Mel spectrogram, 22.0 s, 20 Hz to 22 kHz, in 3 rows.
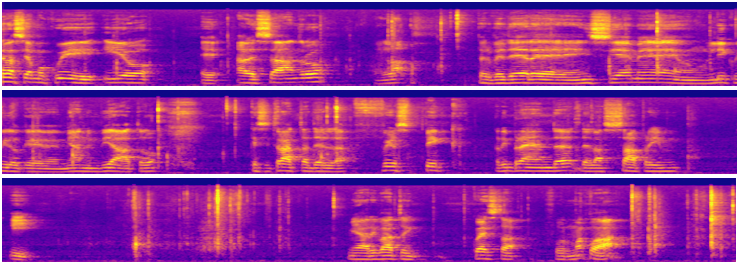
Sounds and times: Speech: 0.0 - 4.2, 4.8 - 9.0, 9.8 - 14.2, 14.8 - 15.1, 18.2 - 21.0.

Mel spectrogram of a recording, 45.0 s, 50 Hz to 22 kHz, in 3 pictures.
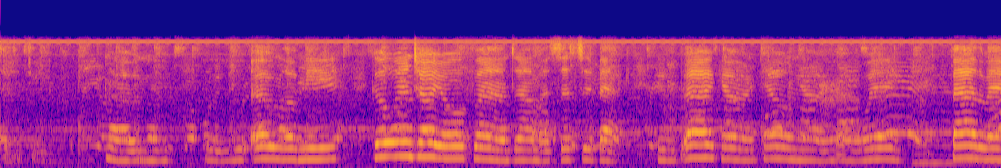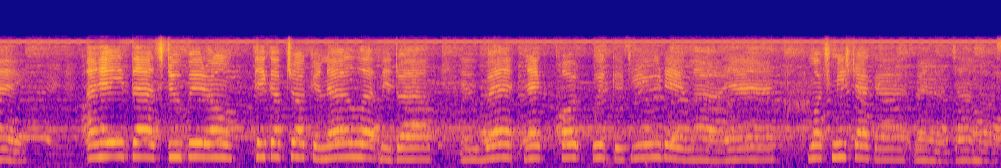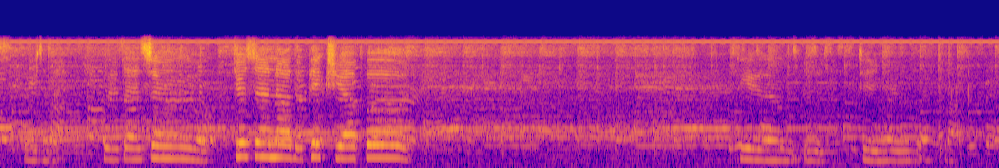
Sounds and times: Child singing: 0.0 - 36.4, 41.0 - 45.0
Music: 0.0 - 45.0.

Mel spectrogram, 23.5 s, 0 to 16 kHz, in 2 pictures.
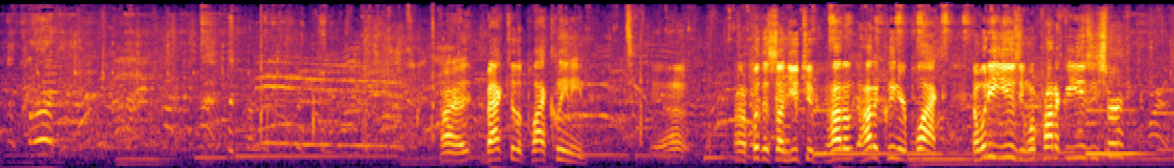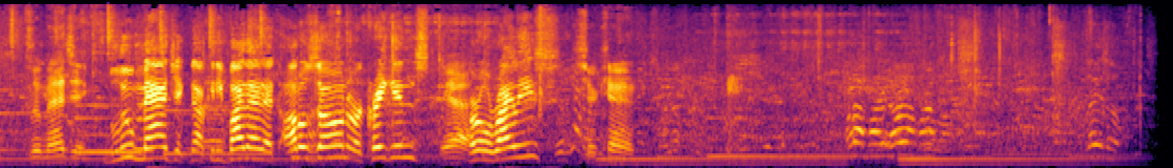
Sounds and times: Music: 0.0 - 23.3.

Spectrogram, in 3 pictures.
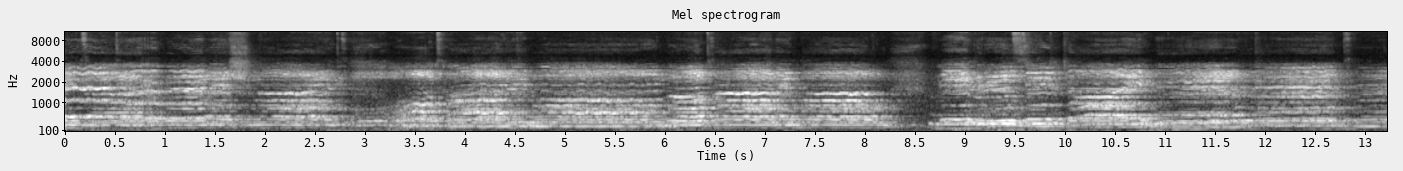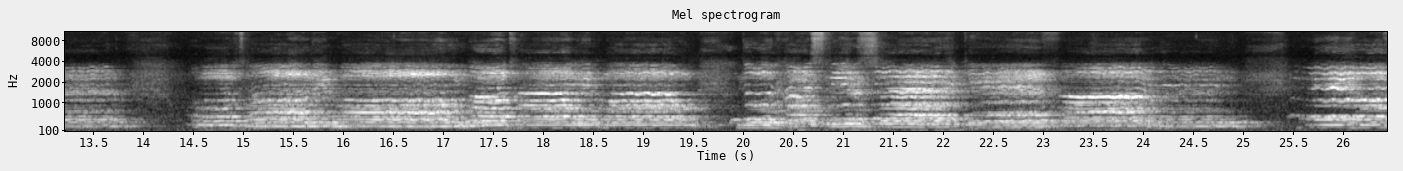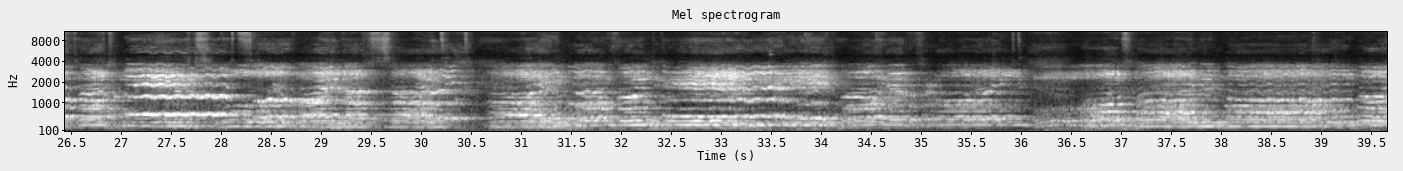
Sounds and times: Christmas music: 0.0 - 39.6
Opera: 0.0 - 39.6.

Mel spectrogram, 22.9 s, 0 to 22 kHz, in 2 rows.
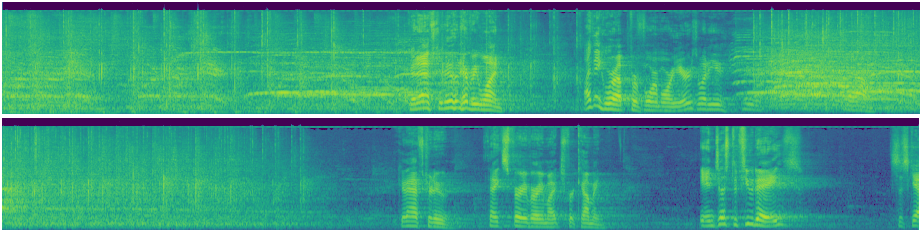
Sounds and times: Male speech, man speaking: 5.1 - 6.3, 7.3 - 9.4, 16.4 - 19.1, 20.2 - 21.6, 22.6 - 22.9.

